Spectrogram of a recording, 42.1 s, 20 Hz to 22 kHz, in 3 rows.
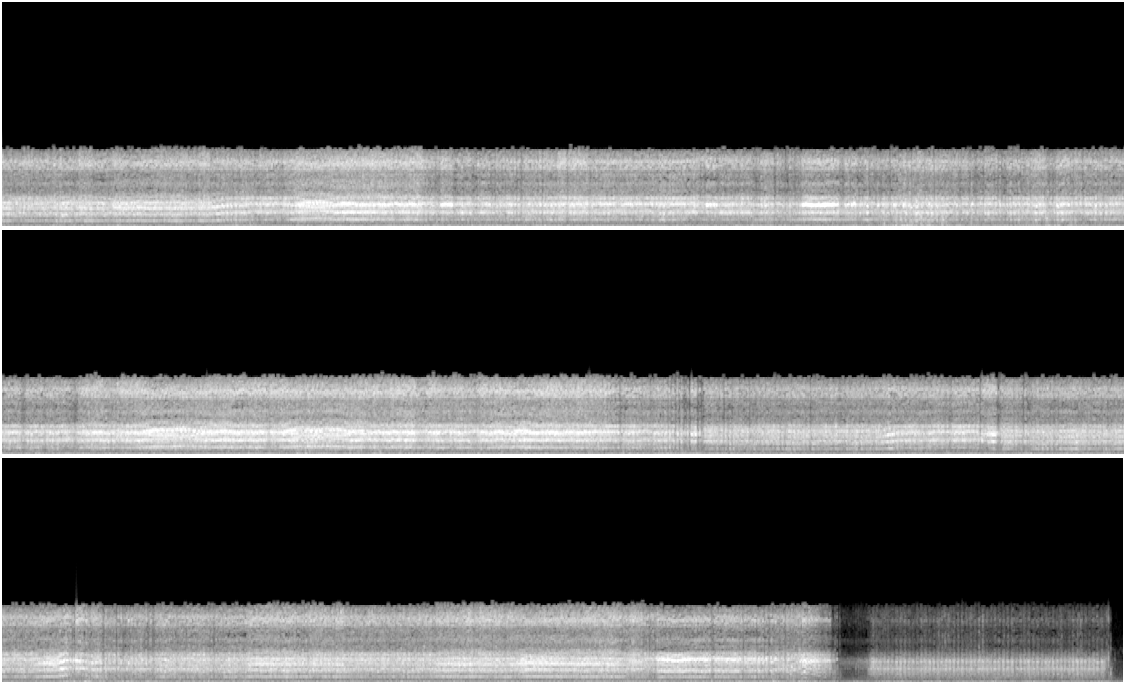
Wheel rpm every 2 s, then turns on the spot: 160, 180, 200, 200, 190, 190, 190, 190, 200, 200, 200, 170, 170, 170, 170, 160, 160, 160, 150, 40, 30.
38-42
